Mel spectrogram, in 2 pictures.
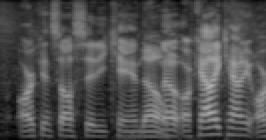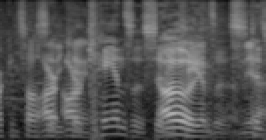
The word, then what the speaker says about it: Arkansas City: different we pronounce the we pronounce it a little different in Kansas the river and the town so but uh yeah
